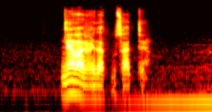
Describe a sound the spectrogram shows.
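A man speaks into a phone.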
